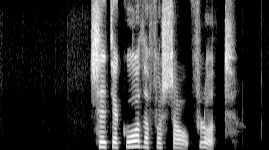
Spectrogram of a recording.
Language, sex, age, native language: Icelandic, female, 30-39, Icelandic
